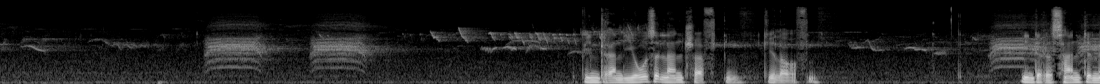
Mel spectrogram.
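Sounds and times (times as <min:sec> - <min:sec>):
faint chirping birds: 0:00.0 - 0:10.9
loud harsh crow caws: 0:02.0 - 0:03.9, 0:09.8 - 0:10.9
speech: 0:05.8 - 0:08.3, 0:10.2 - 0:10.9.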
